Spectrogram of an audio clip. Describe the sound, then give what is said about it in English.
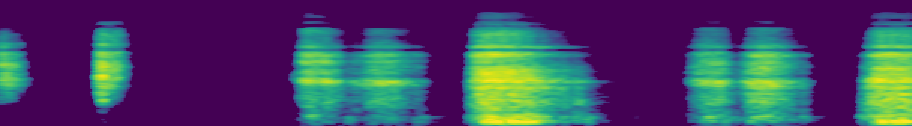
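Breathwork breathing done in cycles of two quick inhales, into the belly and then up into the chest, followed by a longer, airy exhale out the mouth, repeated steadily with no talking. “So we breathe twice in and one out. And it's into the belly, up into the chest, and out in the mouth.”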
